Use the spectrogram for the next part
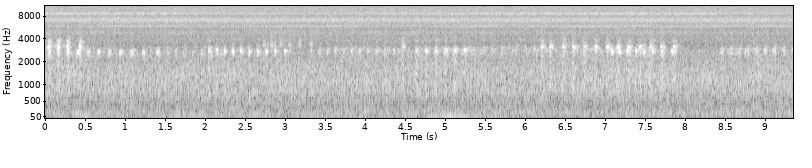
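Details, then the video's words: Field frogs heard during a fishing outing in the province: continuous overlapping trains of rapid, clicking pulses from several callers, steady and high-pitched, with a brief low rumble midway. "Pikinggan mo Ang MGA huni Ng MGA Palaka SA bukid| Relaxing Frog Singing"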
